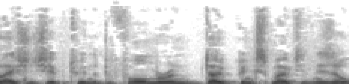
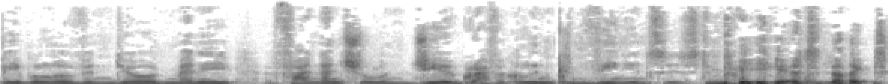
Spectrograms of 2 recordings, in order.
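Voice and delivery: put-on slow old-person voice. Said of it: "general, all-purpose James Mason, old person voice".

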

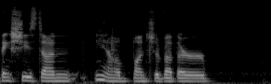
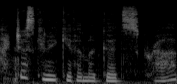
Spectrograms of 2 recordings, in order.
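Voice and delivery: soft, hushed ASMR voiceover whisper. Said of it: "she does, like, this voiceover".

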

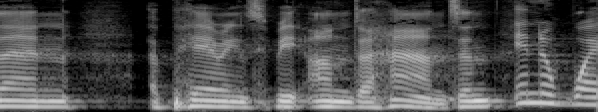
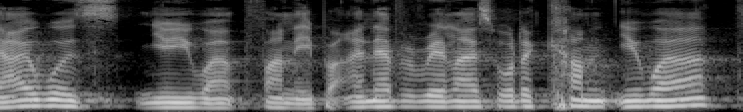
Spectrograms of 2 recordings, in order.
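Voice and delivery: plain

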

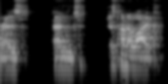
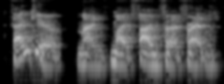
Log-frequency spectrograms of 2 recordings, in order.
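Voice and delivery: put-on elderly, geriatric goblin character voice; 2 semitones higher than usual. A player thanks the other character while shuffling past him: old goblin voice. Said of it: "You're standing next to a geriatric goblin covered in blood down the side of his face. / old man, old goblin, / We're on police business." / (opening words) Hey there, fellow nerds and ne'er-do-wells".

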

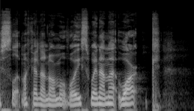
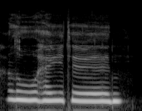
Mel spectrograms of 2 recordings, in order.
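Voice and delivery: put-on lady voice, much higher; 7 semitones higher than usual. Asked to do a character, speaker imitates their piano teacher, piano teacher lady voice. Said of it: "lady character".

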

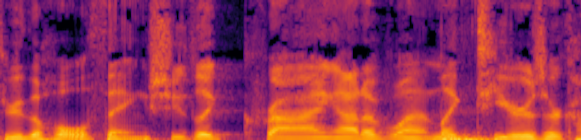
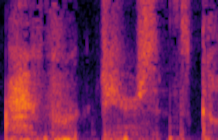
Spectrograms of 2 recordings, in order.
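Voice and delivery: very quiet, hushed, ashamed whisper. Retelling what she said on reality television: imitating an ashamed whisper. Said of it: "she whispers in, like, an ashamed tone".

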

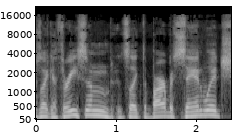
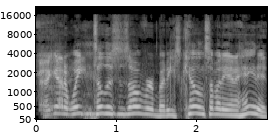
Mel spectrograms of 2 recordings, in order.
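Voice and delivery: put-on high, panicked, freaked-out fretting; 7 semitones higher than usual. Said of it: "just freaking out for, like, five minutes going".

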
